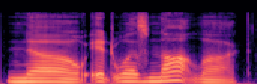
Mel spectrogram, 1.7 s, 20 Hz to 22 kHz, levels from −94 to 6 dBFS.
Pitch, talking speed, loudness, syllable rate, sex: 155 Hz, 175 wpm, -15 LUFS, 3.2 syllables/s, female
